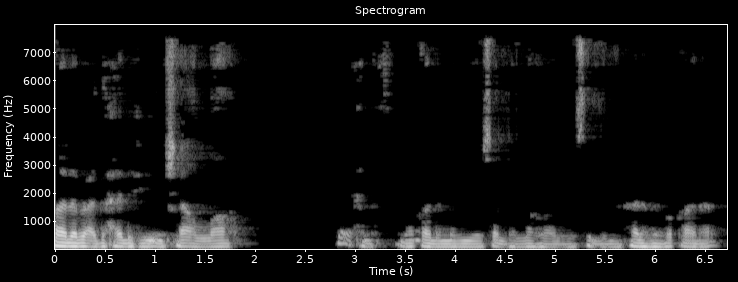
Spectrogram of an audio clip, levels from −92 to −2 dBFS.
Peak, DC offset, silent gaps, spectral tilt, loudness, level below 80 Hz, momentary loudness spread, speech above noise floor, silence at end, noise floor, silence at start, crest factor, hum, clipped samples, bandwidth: -6 dBFS; under 0.1%; 2.07-2.79 s; -7 dB/octave; -27 LUFS; -48 dBFS; 12 LU; over 65 dB; 0.1 s; under -90 dBFS; 0 s; 18 dB; none; under 0.1%; 7.8 kHz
